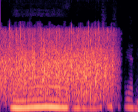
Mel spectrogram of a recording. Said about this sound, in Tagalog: Teka, palakpakan naman natin ang mga sarili natin.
